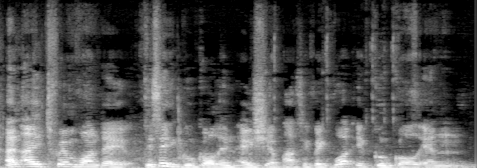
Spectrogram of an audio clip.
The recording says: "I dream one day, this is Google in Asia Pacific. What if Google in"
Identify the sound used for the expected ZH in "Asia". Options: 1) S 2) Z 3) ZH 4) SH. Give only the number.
4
